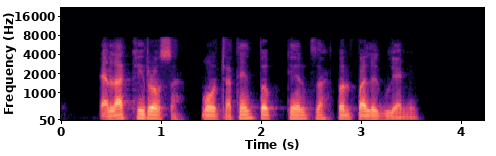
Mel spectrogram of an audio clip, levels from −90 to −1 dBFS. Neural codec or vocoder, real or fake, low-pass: codec, 16 kHz, 1 kbps, FunCodec, trained on LibriTTS, 50 frames a second; fake; 7.2 kHz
